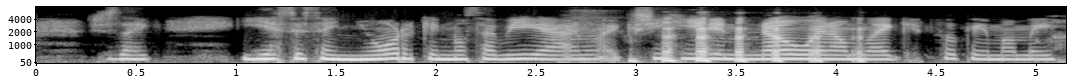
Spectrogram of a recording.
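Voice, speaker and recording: A woman with a Spanish accent at a fairly quick pace, in a dry, close sound with no echo. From Mexico (Matamoros, Tamaulipas), then Brownsville, Texas from age 12. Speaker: public health professional. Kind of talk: casual chat.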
